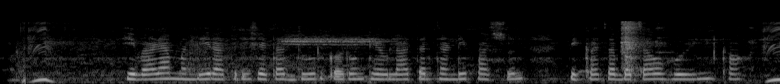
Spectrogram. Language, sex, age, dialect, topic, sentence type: Marathi, female, 18-24, Varhadi, agriculture, question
